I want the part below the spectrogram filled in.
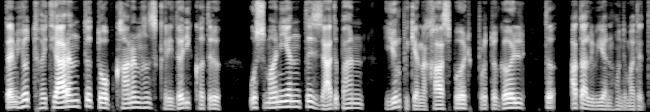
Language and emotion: Kashmiri, neutral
